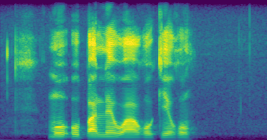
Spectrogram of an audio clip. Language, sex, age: Northern Sotho, male, 22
